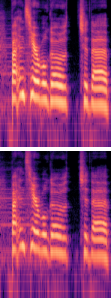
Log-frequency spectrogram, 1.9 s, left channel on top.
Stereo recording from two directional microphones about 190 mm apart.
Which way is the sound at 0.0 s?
35° left (ahead or behind).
